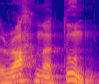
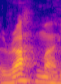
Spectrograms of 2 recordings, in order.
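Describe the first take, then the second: First: The word ends with the full -atun ending. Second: The word ends in -a, without -tun. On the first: The full case ending is shown to make the pattern clear. "মাজদারের শেষের অক্ষরে হারাকাতগুলো উচ্চারণ করব" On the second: This is the usual everyday reading. "সাধারণত আমরা পড়ব রাহমা হিসেবে"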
